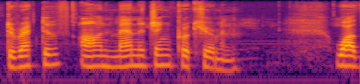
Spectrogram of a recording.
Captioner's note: speaking French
